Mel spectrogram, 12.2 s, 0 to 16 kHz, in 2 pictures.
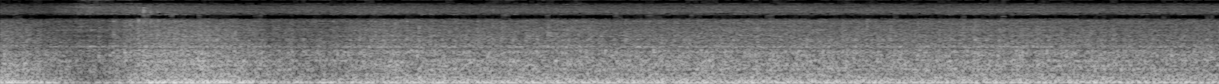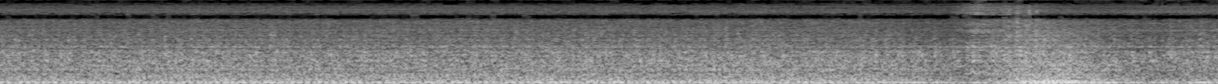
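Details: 1984 Jeep Wagoneer carbureted engine, first start attempt after sitting, with choke: fires on the crank and settles into a smooth, steady low idle with no knocks or stumbles; running properly.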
